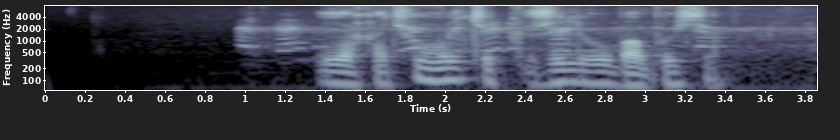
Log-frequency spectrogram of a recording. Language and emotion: Russian, neutral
